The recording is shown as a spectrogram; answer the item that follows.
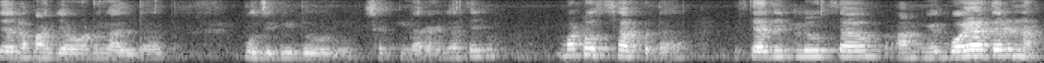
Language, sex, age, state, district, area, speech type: Goan Konkani, female, 60+, Goa, Quepem, rural, spontaneous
